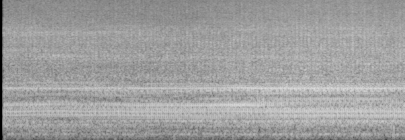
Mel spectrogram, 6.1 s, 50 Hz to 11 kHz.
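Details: Mercedes W210 E430 V8 at idle: hard whiny mid-pitched ringing with fast light ticking about three per second; owner suspects alternator, another pulley, chain tensioner or low oil; abnormal engine noise.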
